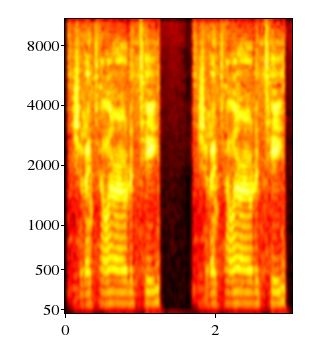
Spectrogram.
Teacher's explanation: Tea, and the pitch goes up. It's a yes, no question.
